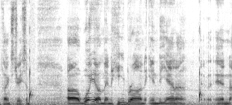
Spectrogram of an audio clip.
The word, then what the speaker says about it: Hebron: Uh William in Hebron, Indiana. And I think it's Hebron and and not Hebrron.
